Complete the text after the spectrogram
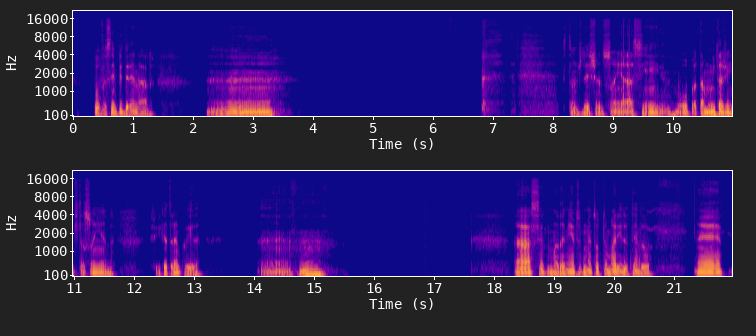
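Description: A middle-aged man talks calmly and thoughtfully close to a microphone, with pauses.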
